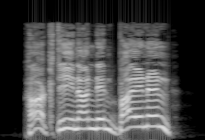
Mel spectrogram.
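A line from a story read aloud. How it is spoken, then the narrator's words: Called out. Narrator (German): rief einer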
